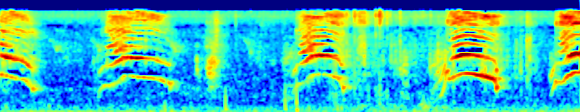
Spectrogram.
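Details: Domestic cat, a mother carrying her kittens to bed in her mouth, gives loud, drawn-out meows that rise and fall in pitch, four separate calls spaced about a second apart, with quiet pauses between.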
